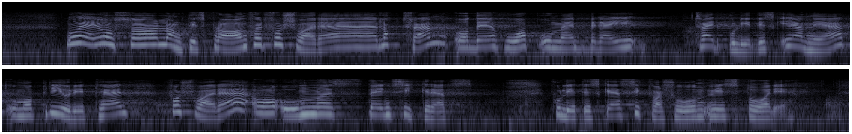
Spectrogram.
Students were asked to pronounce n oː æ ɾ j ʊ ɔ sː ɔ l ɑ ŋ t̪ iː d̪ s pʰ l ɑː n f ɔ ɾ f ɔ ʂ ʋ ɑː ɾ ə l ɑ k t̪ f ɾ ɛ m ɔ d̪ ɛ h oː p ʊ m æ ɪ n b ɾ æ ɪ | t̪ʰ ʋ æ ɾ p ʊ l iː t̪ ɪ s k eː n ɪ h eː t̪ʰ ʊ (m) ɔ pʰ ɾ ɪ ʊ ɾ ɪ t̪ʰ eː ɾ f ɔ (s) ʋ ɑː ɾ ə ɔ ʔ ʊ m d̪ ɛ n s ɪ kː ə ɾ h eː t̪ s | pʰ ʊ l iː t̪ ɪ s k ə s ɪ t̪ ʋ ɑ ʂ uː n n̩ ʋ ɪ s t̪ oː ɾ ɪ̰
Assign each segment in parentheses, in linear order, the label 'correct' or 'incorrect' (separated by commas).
correct, incorrect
